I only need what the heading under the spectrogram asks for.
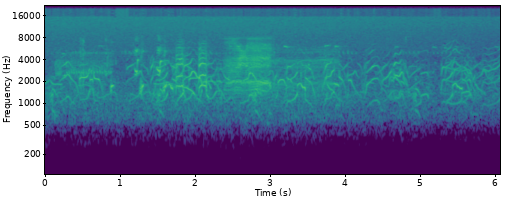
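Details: A dense chorus of Franklin's Gulls at a wheat-field margin in Chouteau County, Montana, USA, early morning of 5 June 2025 during a breeding bird survey; short, nasal, laughing calls overlapping constantly, several each second.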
